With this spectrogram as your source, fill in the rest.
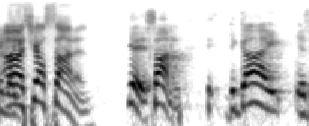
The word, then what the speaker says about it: Chael Sonnen: Is that how you pronounce his name? Yeah, Chael Sonnen.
